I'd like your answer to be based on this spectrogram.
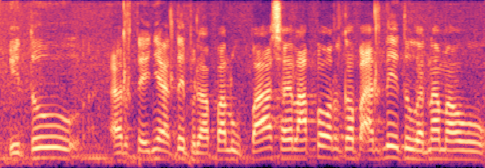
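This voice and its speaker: With audible room echo and noticeable background noise, a man with a high pitch talks at a moderate pace with fairly even intonation. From East Java (Nganjuk). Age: 50s. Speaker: meatball and soto shop owner. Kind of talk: casual interview chat.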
